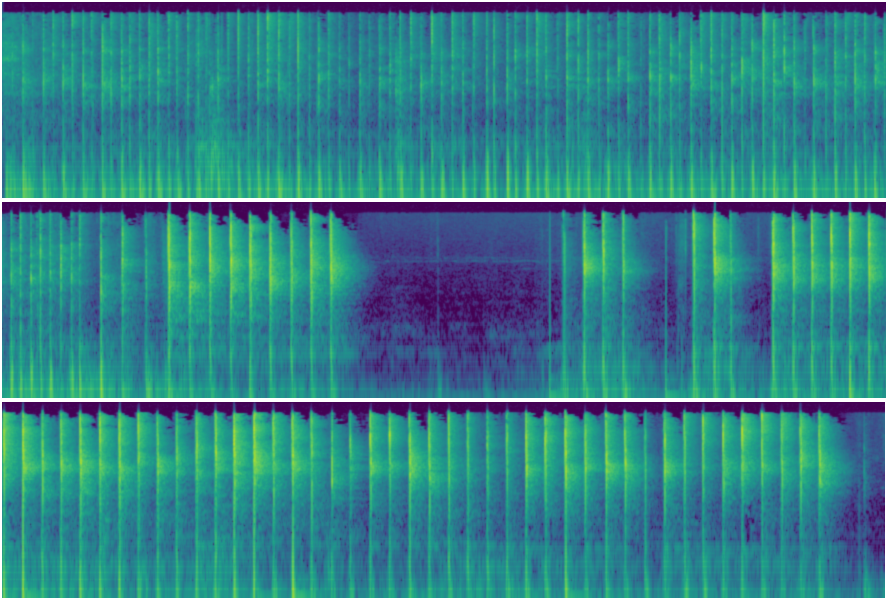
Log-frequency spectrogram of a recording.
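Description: Rapid percussive tapotement on a bare back: the masseur's joined palms strike the skin at about five sharp claps a second, and the loose fingers click together on each blow. The strikes stop for about two seconds about halfway through, pause briefly again, then carry on at the same fast rate.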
